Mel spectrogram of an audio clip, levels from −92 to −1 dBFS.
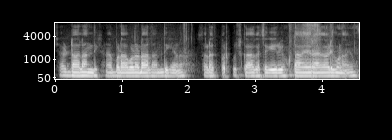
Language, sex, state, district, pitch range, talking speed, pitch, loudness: Kumaoni, male, Uttarakhand, Tehri Garhwal, 125-130 Hz, 195 wpm, 125 Hz, -16 LUFS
